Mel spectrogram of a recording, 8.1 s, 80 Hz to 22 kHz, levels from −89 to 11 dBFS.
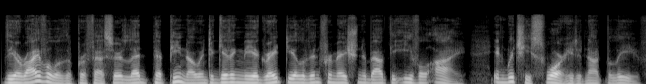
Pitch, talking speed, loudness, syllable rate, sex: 120 Hz, 200 wpm, -19 LUFS, 5.6 syllables/s, male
